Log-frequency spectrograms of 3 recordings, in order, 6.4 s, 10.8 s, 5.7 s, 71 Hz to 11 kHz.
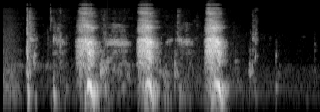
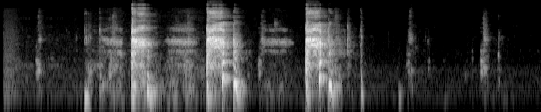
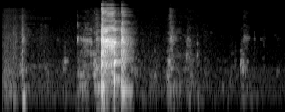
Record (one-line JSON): {"exhalation_length": "6.4 s", "exhalation_amplitude": 25237, "exhalation_signal_mean_std_ratio": 0.35, "three_cough_length": "10.8 s", "three_cough_amplitude": 32228, "three_cough_signal_mean_std_ratio": 0.3, "cough_length": "5.7 s", "cough_amplitude": 31605, "cough_signal_mean_std_ratio": 0.22, "survey_phase": "alpha (2021-03-01 to 2021-08-12)", "age": "65+", "gender": "Female", "wearing_mask": "No", "symptom_none": true, "smoker_status": "Never smoked", "respiratory_condition_asthma": false, "respiratory_condition_other": false, "recruitment_source": "REACT", "submission_delay": "1 day", "covid_test_result": "Negative", "covid_test_method": "RT-qPCR"}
